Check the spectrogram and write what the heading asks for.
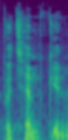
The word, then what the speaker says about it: Potemkin: quite the coincidence that potemkin rhymes with 10 pin because potemkin's game plan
